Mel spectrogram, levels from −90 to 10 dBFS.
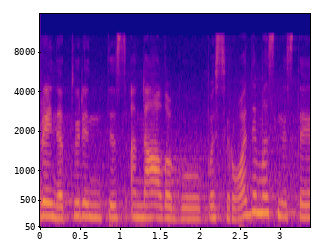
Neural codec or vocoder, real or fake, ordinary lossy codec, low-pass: none; real; MP3, 96 kbps; 10.8 kHz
